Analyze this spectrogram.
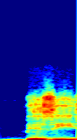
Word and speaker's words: busy: This is a short I, by the way. Letter I, touching my chin. It reminds me of the short I sound.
